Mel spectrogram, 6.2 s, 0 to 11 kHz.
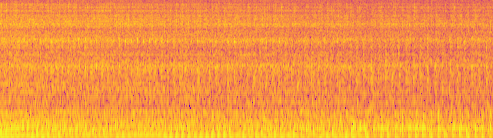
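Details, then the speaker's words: Arctic Cat 400 4x4 quad with new carburetor, freshly started and not yet warm, idle screw turned down: slow loping stumbling idle sagging as if about to stall; idle set too low, owner expects it to improve as it warms. "Almost wants to die on me."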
